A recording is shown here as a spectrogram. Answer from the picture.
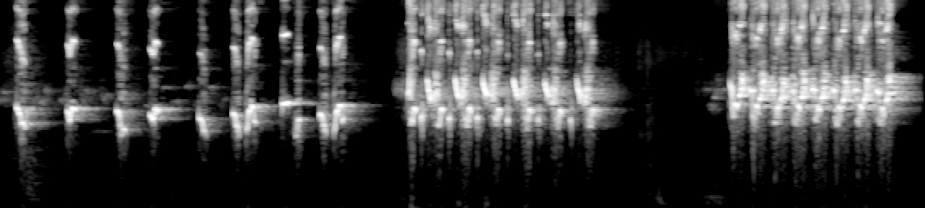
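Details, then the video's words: Lively ropel song of a yellow-vented bulbul for drawing answers from other bulbuls: spaced bubbly double notes first, then a dense rapid chattering trill, a brief silence, and another fast trill. "Masteran burung trucukan gacor ropel bikin nyaut"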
